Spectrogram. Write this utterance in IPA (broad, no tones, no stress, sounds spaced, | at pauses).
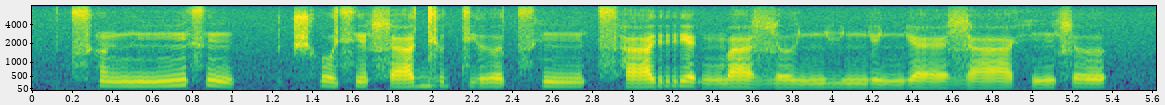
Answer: t͡sʰ ə̃ ŋ ĩː s ĩ | t͡ʃʰ o sʲ ə̃ ɬ a dʲ o tʲ əː t͡sʰ ĩː t͡sʰ a rʲ æ ŋ͡m a ɮ əː ɲ i ɲ æ ɲ æː ɮ aː x ĩ ɬ əː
